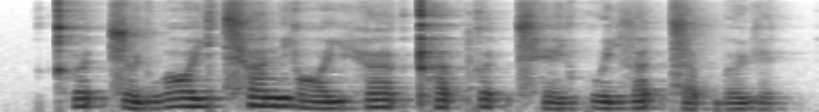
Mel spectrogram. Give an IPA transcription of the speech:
kʰ ɵ˧ t̚ t͡s ɵ˨˩ ɥ w ɔː˥ j t͡sʰ ɐ˥ n j ɔː˨˧ j h œː˥ k̚ t̪ʰ ɐ˥ p̚ k ɵ˥ t̚ t͡sʰ e˨˥ j kʷ e˧ j l ɐ˥ t̚ t͡s ɐ˨ p̚ w ɵ˧ ɥ ɪ˨˥ k̚

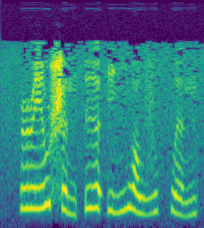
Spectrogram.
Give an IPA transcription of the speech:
ɹ e˧˥ w ʂ ə˨˩˨ ŋ ʔ ɨ˧ ə̯ ʔ i˨˩˦ ŋ w ɔ˨˩ w v u˦˥ k̚ w ə˨˩˦ ŋ

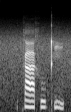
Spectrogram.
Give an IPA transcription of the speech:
k a x u kʼ i

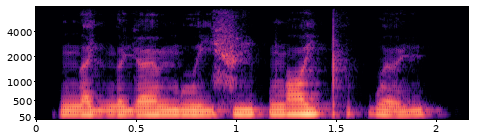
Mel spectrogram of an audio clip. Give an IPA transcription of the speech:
n̪ ɐ˨ j ŋ ɵ˨ ɥ œː˧ m uː˨ j f iː˧ p̚ ŋ ɔː˥ j pʰ ʊ˥ k̚ w ɵ˨˥ ɥ

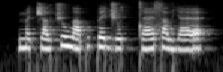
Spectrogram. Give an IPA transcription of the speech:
m æ t͡ʃ a u̯ t͡ʃ o w a p u p ɛ d͡ʒ o tː æ s a u̯ j æ

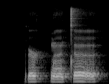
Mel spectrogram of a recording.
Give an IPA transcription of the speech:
ɾ ə˞ k͡p ə̃ t ə

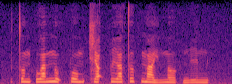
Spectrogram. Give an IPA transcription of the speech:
t o˧ n ʔ u˦˥ a̯ n u˦˥ ʔ p oː˧ m t͡ɕ a˦˥ ʔ p i˦˥ a̯ t ɯ˥˩ k̚ m a˩˦ j n ɤː˨˩ k̚ ŋ i˧ n

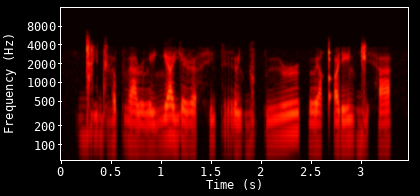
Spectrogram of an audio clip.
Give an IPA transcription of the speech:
ɡ͡ǀ i dʱ ɐ p ð a ɹ l e ʎ a j e ɭ ɐ h i p r ɵ lʲ ɡ u p ʉ ɹ | ɵ j qʼ u ɾʲ e lʲ ɡ i h a

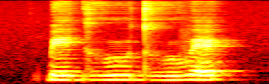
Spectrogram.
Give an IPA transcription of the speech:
k͡p e ɡʱ uː dʱ u β ɛ

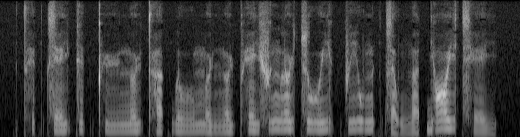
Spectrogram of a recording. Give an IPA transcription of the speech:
t̪ʰ ɪ˧ k̚ t͡s e˨˥ j k ɪ˨˥ k̚ pʰ yː˨ n̪ ɵ˧ ɥ t̪ʰ ɐ˨˥ k̚ l uː˨˧ m ɵ˨ ɥ n̪ ɵ˨˥ ɥ pʰ e˧ j f ɪ˥ ŋ l ɵ˥ ɥ t͡s uː˥ j ɪ˧ k̚ f iː˥ w n̪ ɪ˥ k̚ t͡s ɐ˨˩ w n̪ ɐ˨˥ t̚ j ɔː˥ j t͡sʰ e˨ j

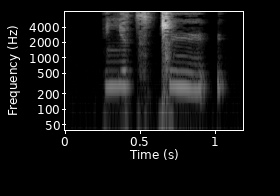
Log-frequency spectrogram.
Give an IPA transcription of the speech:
ʎ ə t͡s ǀ y ʔ

